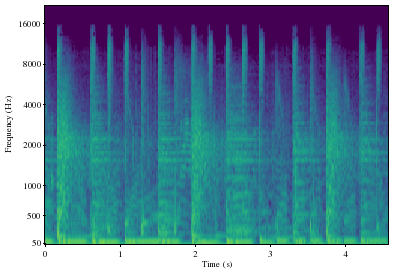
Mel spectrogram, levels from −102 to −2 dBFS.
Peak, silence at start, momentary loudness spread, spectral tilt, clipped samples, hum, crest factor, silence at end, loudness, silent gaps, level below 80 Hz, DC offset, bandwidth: -14 dBFS; 0 s; 6 LU; -4 dB/octave; under 0.1%; none; 18 dB; 0 s; -32 LUFS; none; -34 dBFS; 1%; 15 kHz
